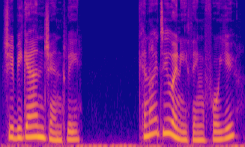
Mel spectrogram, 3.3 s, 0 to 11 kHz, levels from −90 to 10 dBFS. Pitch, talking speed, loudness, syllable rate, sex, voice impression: 210 Hz, 165 wpm, -18 LUFS, 5.5 syllables/s, female, feminine, adult-like, tensed, slightly hard, clear, intellectual, calm, reassuring, elegant, lively, slightly sharp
